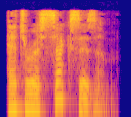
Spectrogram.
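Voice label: "heterosexism", English, British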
